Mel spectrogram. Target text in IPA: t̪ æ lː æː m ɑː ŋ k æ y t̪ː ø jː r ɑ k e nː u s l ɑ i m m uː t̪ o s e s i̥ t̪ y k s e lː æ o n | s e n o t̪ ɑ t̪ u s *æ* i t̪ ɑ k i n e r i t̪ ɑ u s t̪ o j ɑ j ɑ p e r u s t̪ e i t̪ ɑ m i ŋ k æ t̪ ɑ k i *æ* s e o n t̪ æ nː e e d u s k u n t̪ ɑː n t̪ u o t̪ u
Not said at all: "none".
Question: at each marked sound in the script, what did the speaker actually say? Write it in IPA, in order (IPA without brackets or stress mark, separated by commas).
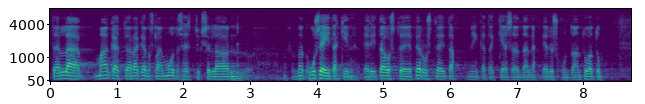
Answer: e, æ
